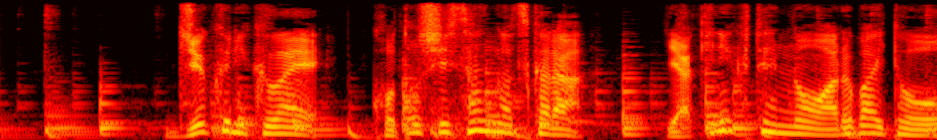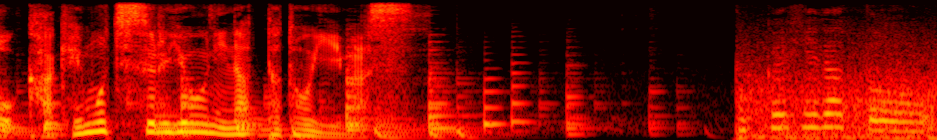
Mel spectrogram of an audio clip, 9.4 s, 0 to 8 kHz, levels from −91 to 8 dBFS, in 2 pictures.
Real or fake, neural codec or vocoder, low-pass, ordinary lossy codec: fake; vocoder, 44.1 kHz, 128 mel bands every 512 samples, BigVGAN v2; 7.2 kHz; none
